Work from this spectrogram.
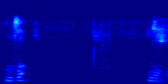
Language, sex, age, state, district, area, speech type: Hindi, male, 45-60, Madhya Pradesh, Betul, urban, conversation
